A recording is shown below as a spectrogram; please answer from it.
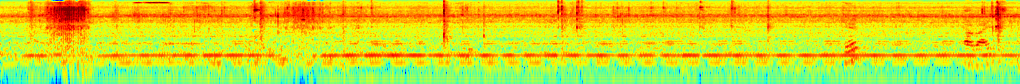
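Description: Sewing machine stitching the tip of a jogger pocket on sweatpants fabric, a steady low mechanical whir with faint ratcheting clicks running throughout, close and moderately quiet.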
